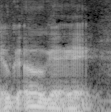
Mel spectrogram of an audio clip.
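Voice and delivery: low, soft reassuring voice; calm self-talk. Acted. The speaker calming himself out of panic, low and soft. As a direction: talk yourself down gently. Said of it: "reality check for myself".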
